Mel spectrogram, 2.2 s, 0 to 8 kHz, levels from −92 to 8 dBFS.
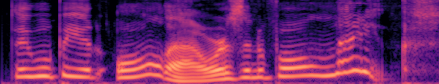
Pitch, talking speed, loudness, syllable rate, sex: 270 Hz, 275 wpm, -15 LUFS, 5.3 syllables/s, female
